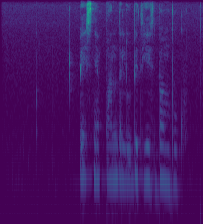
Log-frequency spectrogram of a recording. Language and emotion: Russian, neutral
